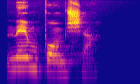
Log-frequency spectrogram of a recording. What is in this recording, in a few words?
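"нэмпомся", Komi, female; audio dict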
